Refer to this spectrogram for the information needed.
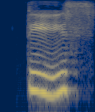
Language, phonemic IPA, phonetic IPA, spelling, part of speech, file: Marathi, /t̪is/, [t̪iːs], तीस, numeral, LL-Q1571 (mar)-तीस.wav
- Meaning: thirty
